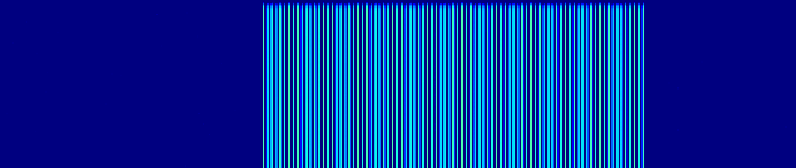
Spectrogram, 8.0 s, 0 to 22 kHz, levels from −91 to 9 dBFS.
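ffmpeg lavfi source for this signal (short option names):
-f lavfi -i "aevalsrc='0.596*eq(mod(n,1901),0)*(0.5+0.5*eq(mod(n,3802),0))':d=3.83:s=44100"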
